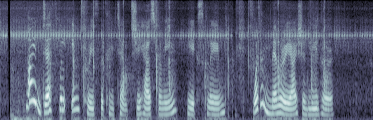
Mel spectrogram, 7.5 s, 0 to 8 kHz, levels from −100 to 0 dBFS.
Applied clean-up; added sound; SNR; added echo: neural mask model RNNoise.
